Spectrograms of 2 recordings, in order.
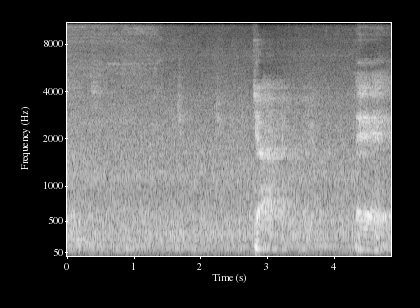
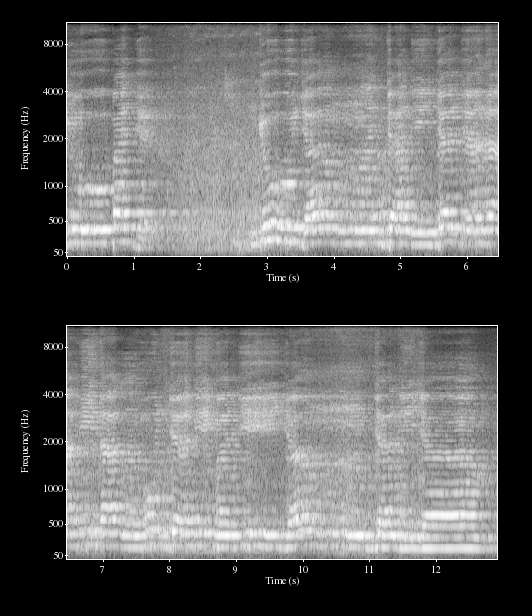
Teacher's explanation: bukan pangkal lidah, wastu lisan tengah lidah tempel ke dinding atas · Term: huruf jim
